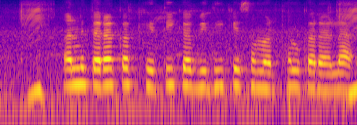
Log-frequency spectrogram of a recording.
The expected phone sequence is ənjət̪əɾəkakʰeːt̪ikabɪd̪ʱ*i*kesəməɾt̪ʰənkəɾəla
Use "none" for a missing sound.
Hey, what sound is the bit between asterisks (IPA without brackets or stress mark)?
i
